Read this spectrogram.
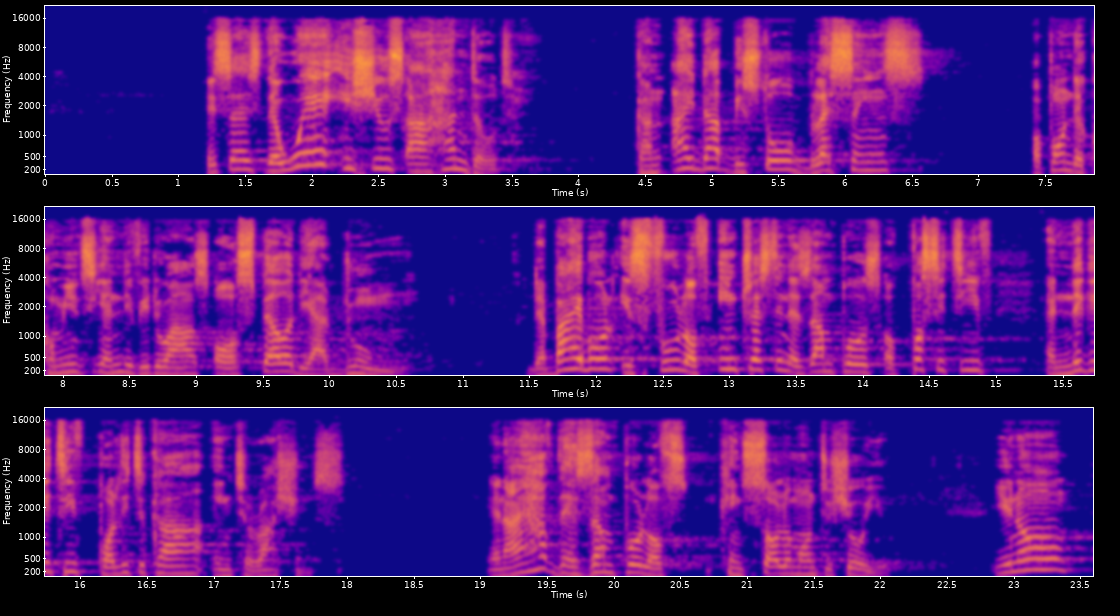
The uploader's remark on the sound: Sermon preached at CBC Shiashie Campus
